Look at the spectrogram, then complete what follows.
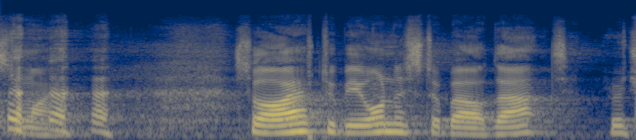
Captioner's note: host laughing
